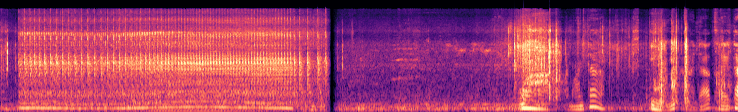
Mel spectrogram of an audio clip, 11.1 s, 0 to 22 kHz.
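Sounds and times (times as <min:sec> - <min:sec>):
truck engine running: 0:00.0 - 0:05.2.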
